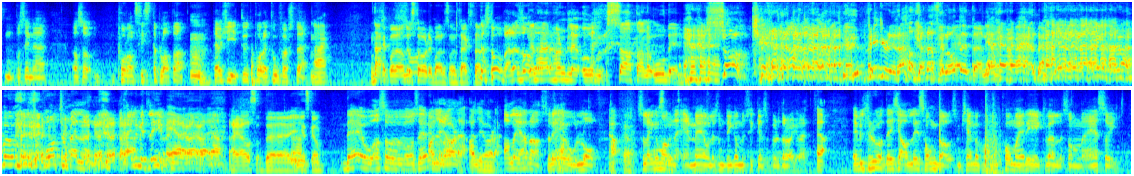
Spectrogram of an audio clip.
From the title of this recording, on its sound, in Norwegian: Backstage på Meieriet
